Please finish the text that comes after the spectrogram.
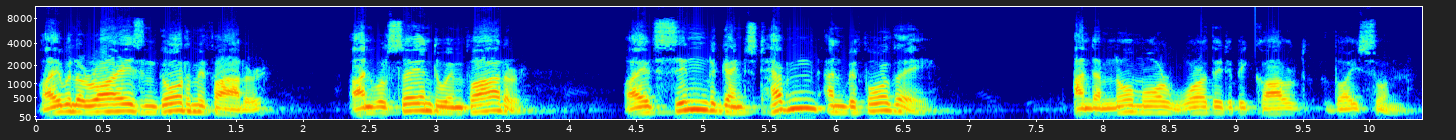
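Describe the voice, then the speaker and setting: A man's voice: medium pitch, lively intonation, moderate pace, a little mellow. Formal, oratorical man on dull tape. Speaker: lecturer and reader. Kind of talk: scripted educational narration with dramatic readings. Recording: dull lo-fi cassette recording.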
